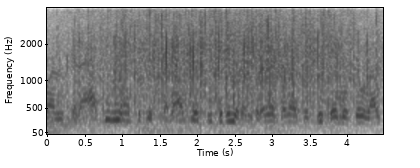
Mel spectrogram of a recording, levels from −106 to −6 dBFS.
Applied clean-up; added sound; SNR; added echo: none; Applause / Crowd; -4 dB; none.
